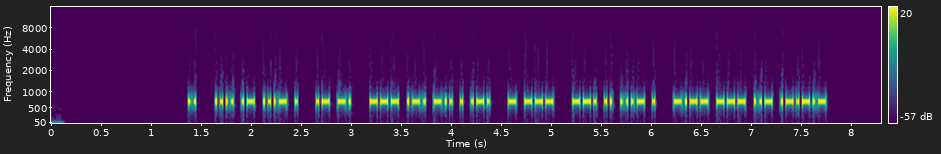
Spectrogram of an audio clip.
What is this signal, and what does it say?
Morse code, heard as a keyed tone, about 46 wpm, 700 Hz. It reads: I HAVE AN ORDER TO GIVE YOU.
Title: Sentences from Top 1000 Words - Review Part 2 - 45wpm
